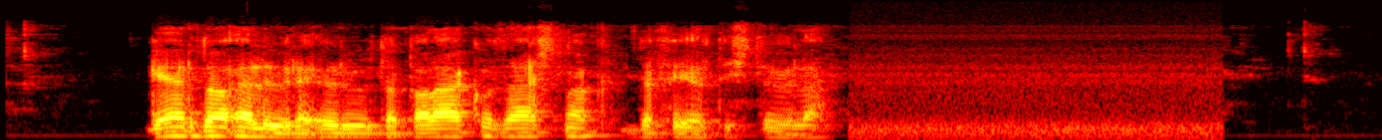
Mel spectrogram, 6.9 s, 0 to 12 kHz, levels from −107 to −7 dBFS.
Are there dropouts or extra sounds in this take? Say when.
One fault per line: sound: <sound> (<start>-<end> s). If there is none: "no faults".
no faults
